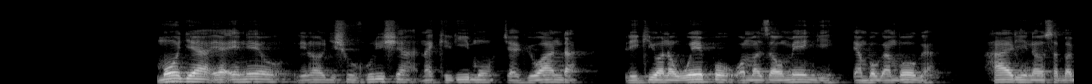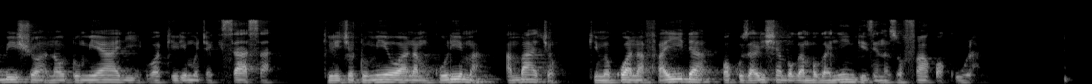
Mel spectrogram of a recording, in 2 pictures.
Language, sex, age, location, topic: Swahili, male, 18-24, Dar es Salaam, agriculture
